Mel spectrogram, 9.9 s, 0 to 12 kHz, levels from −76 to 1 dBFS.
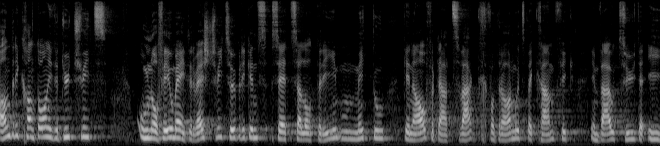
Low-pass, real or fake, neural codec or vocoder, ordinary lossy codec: none; real; none; none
